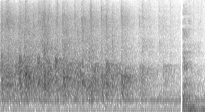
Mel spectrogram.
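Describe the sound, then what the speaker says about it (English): An audience at a gathering welcoming new members gives a round of moderate applause that thins out, then ends with a sudden knock or handling bump. "And now we can give a round of applause to all of"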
